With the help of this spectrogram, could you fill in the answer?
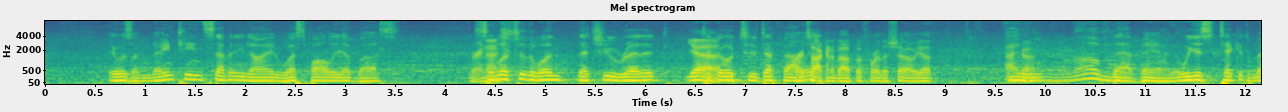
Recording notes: Live at Absolution Brewery.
